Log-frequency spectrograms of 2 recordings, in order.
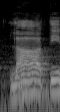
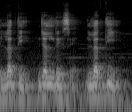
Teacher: تو لتی پہ دیکھیے زبر ہے، زبر اور اس کے بعد الف نہیں ہے تو یہ بھی نہیں کھنچے گا. اس کو جلدی سے پڑھیں گے لتی، لتی، لاتی نہیں پڑھیں گے، لتی پڑھیں گے، لتی، جلدی سے لتی.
